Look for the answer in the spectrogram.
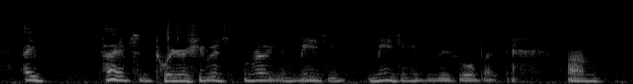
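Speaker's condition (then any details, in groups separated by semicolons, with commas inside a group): Cerebral palsy; present since birth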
